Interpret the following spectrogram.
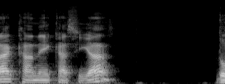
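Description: A man speaking for about a second, then the sound cuts off abruptly to dead silence, as at an edit.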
